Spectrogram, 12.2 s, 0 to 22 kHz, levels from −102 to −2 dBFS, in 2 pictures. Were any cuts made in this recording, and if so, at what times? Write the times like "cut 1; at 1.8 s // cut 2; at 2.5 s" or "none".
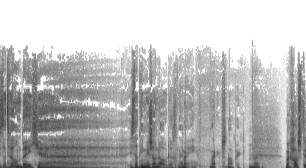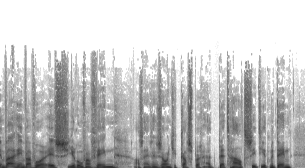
none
